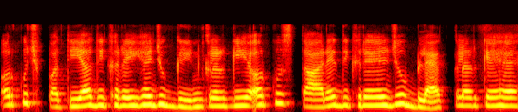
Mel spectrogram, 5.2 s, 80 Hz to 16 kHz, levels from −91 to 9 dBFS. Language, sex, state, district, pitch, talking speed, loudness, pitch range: Hindi, female, Chhattisgarh, Jashpur, 235 Hz, 255 wpm, -16 LUFS, 225-250 Hz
